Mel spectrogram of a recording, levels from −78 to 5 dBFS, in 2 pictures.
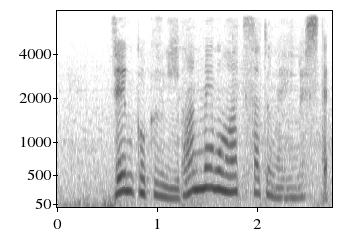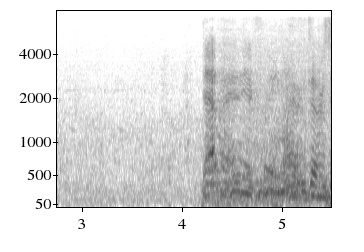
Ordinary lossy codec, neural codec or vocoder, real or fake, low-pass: none; codec, 24 kHz, 0.9 kbps, WavTokenizer, medium music audio release; fake; 7.2 kHz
